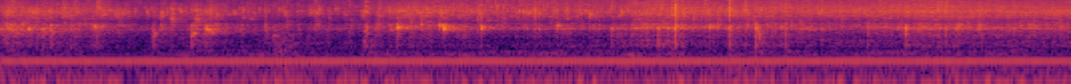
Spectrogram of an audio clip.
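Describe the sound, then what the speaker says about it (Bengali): Black cumin and green chillies sizzle in hot oil in a pan, a steady close crackle with sharper pops scattered throughout and a low steady hum beneath, no speech. "এবার কালো জিরে ফোড়ন দিয়ে দেবো আর কাঁচা লঙ্কা"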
